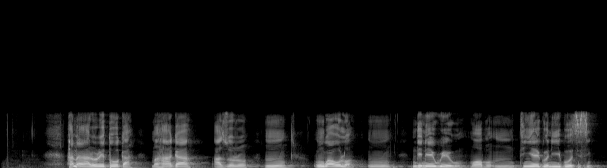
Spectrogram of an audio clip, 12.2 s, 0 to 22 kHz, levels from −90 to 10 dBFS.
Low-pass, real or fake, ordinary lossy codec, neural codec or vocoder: 7.2 kHz; real; none; none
